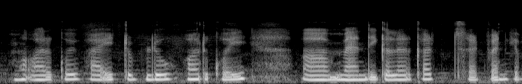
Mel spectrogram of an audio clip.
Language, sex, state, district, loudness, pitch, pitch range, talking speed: Hindi, female, Uttar Pradesh, Etah, -15 LUFS, 225 Hz, 215-240 Hz, 150 wpm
